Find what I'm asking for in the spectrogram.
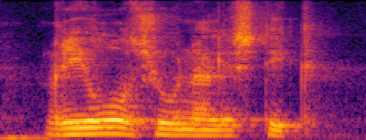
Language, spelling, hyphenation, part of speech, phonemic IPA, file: Dutch, riooljournalistiek, ri‧ool‧jour‧na‧lis‧tiek, noun, /riˈoːl.ʒur.naː.lɪsˌtik/, Nl-riooljournalistiek.ogg
- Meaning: yellow journalism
